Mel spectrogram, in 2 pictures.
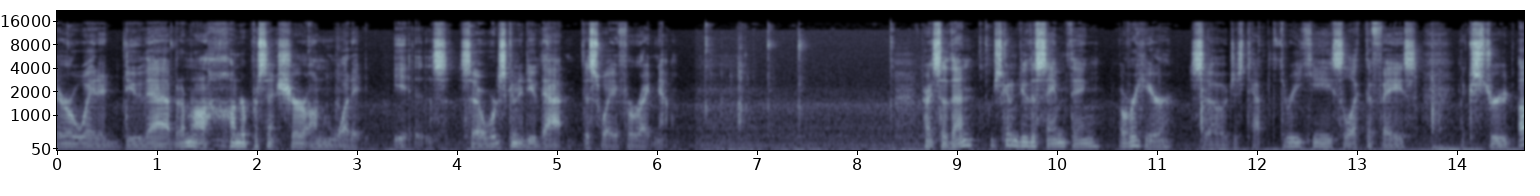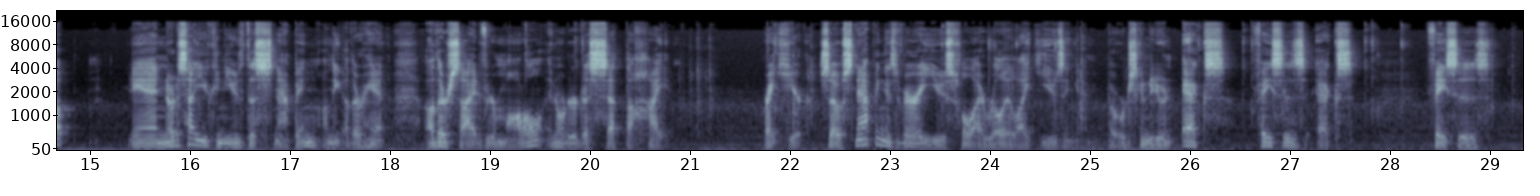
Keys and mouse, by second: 0.1 click, 0.2 middle click, 0.3 click, 0.4 middle click, 0.9 f, 1.3 middle click, 2.0 click, 2.7 f, 4.1 middle click, 4.4 click, 4.5 middle click, 6.3-8.2 typing, 6.5 click, 6.6 click, 6.7 click, 6.9 ctrl+z, 7.0 click, 7.3 shift+click, 7.4 shift+click, 7.5 middle click, 7.6 click, 7.7 click, 8.7 middle click, 9.2 click, 11.5 3, 13.7 e, 21.1 e, 23.0 click, 23.5 middle click, 24.3 middle click, 24.8 x, 26.5 middle click, 26.9 x, 28.1 middle click.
